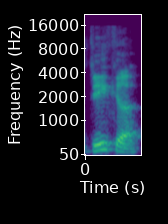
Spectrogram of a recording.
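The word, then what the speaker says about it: Dijk: I was like, dude, how do you say this name? And he was like, yeah, it's Dika. And I was like, no, it fucking isn't.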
